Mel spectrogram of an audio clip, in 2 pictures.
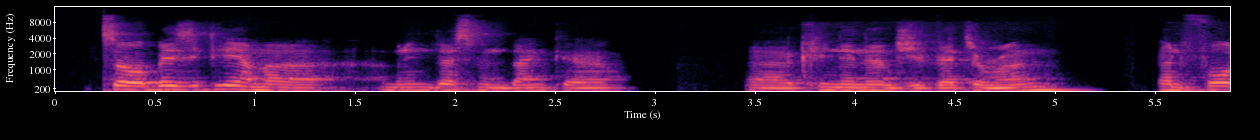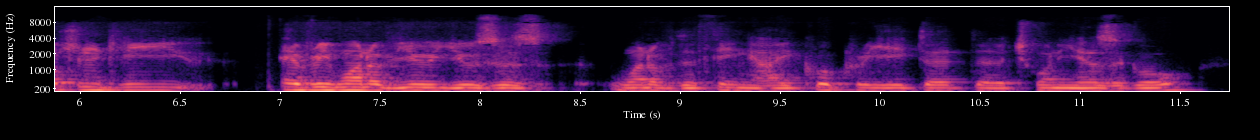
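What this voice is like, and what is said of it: French accent in English. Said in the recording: “you'll have double French accent and no Irish accent”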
